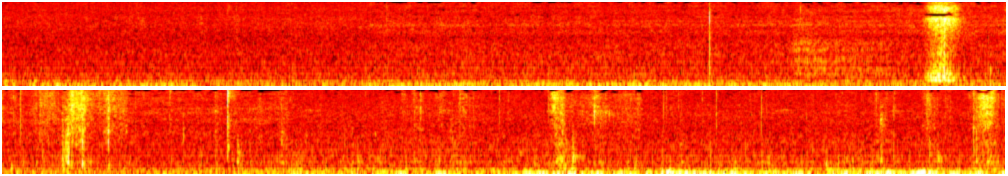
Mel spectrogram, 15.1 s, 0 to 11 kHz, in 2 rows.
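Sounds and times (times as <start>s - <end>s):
twig fire crackling: 0.0s - 15.0s
rustling scrapes of foil: 7.0s - 8.6s, 10.6s - 12.5s, 14.4s - 15.0s.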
